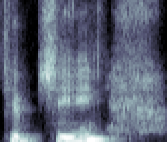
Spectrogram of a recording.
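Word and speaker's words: CPCHE: action next slide please so Kipsy the Canadian partnership for children's health and environment um pronounced kimchi is a national collaboration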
